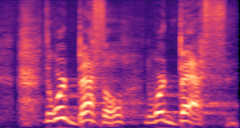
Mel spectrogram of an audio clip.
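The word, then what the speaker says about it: בית: The word Bethel, the word Beth, B-E-T-H, really it's pronounced Hebrew bet, all right, bet.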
